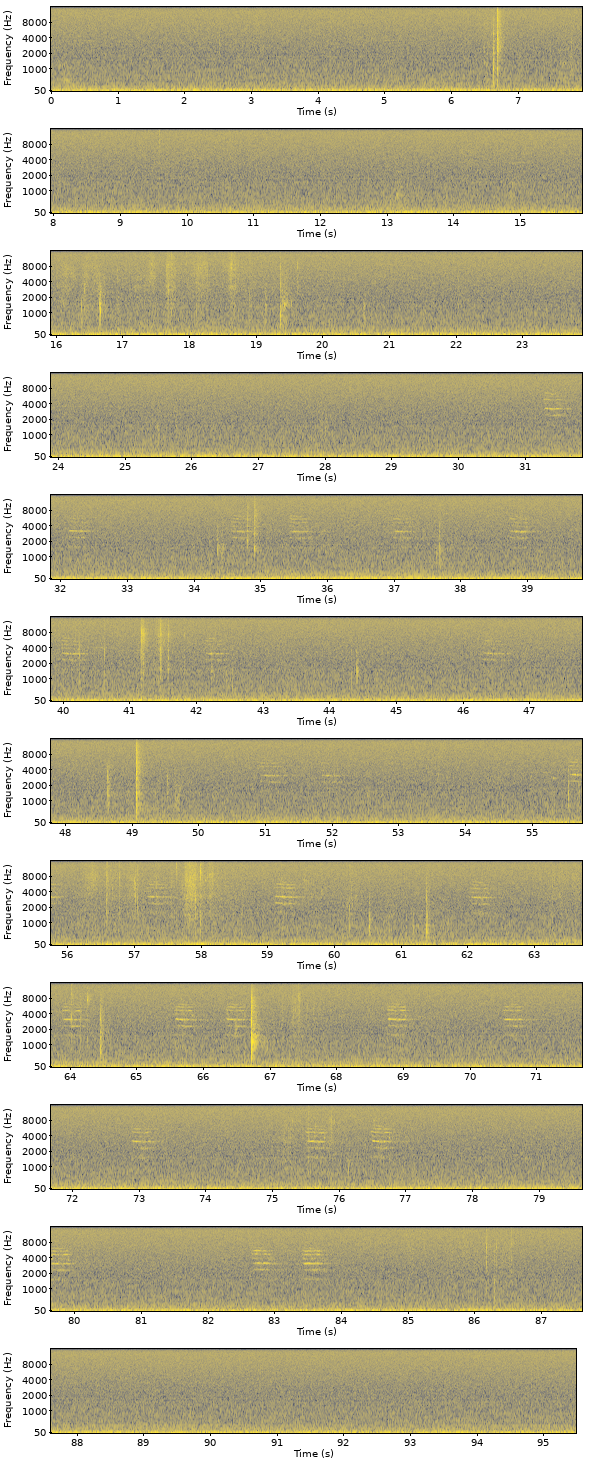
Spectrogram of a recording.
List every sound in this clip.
Blue Jay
